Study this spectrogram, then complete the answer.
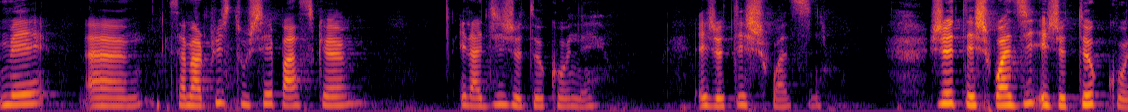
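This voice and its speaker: Against a silent background in a very clean recording, a woman speaks at a fairly slow pace with a high pitch and a bright, sharp tone. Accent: Togolese. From Togo. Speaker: church speaker giving testimony. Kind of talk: testimony sermon. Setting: church service. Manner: halting, with hesitations.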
